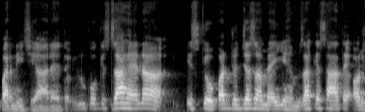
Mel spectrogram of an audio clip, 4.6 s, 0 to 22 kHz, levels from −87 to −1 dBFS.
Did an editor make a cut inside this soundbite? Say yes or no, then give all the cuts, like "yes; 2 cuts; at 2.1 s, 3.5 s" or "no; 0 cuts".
yes; 1 cut; at 1.4 s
